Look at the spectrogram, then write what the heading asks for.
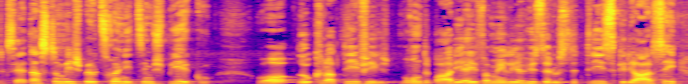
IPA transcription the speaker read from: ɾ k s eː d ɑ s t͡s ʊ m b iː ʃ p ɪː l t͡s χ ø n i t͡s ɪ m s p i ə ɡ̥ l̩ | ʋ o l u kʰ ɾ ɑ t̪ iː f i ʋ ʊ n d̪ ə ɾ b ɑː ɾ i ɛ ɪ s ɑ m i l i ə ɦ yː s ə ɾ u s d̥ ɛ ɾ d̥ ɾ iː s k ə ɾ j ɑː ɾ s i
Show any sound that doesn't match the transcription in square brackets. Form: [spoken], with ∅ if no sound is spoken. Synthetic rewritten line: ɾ k s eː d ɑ s t͡s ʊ m b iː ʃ p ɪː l t͡s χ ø n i t͡s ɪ m [ʃ] p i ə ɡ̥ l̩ | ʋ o l u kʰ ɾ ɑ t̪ iː f i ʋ ʊ n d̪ ə ɾ b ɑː ɾ i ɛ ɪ [f] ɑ m i l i ə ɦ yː s ə ɾ u s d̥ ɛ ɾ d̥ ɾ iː s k ə ɾ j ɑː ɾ s i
